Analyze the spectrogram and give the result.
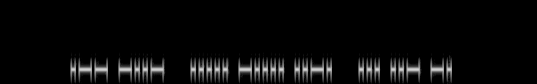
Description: Morse code, heard as a keyed tone, about 30 wpm, 700 Hz. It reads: WX 56F SUN
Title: Practice QSO - Exchange 2 - Info - 30wpm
